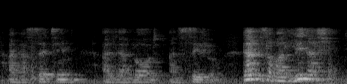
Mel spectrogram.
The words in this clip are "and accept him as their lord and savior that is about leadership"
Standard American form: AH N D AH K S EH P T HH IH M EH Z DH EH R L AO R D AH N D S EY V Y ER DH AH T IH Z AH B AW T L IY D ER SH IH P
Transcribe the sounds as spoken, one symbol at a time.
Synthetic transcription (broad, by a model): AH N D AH S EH T HH IH M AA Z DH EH L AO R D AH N S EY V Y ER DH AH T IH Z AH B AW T L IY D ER SH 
